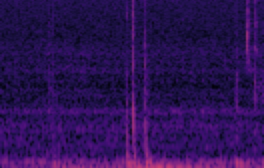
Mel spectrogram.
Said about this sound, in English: Okay, let me click on it.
